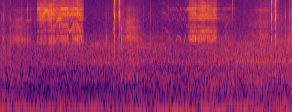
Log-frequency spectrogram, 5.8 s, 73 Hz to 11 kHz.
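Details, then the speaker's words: Honda Accord Tourer (7th gen), spark plug being removed with cold engine using light force; two drawn-out high metallic squeaks as plug turns, thread dragging in the head; owner fears damaged thread, cause suspected, not confirmed. "Nie, nie podoba mi się wcale jak to idzie. Jest taki dźwięk, jakbym metal ciągnął."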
